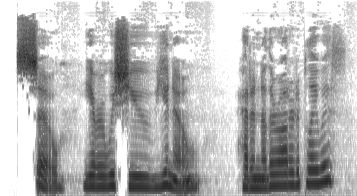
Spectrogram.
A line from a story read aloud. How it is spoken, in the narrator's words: Ray asked, his tone almost suspiciously casual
